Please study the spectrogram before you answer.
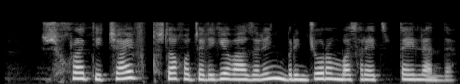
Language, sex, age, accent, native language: Uzbek, female, 18-24, Namangan, Uzbek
